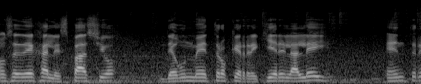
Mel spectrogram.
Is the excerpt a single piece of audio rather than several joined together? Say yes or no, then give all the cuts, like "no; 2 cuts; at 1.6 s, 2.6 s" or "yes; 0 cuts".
yes; 0 cuts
